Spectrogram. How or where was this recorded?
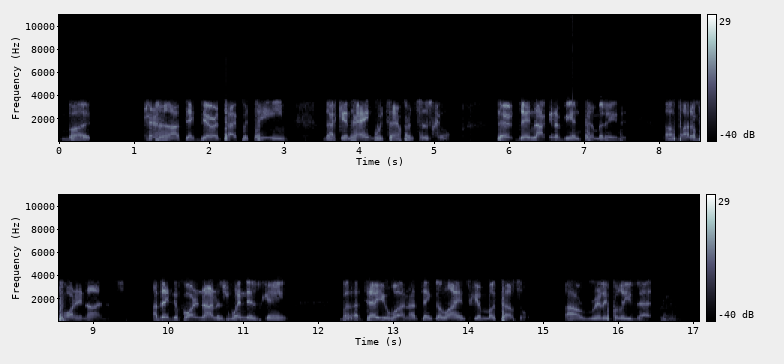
phone line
